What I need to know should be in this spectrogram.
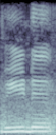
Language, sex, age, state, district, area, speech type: Tamil, female, 18-30, Tamil Nadu, Perambalur, urban, read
